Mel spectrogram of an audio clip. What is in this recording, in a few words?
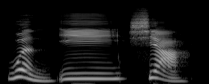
"wen4yi1xia4", Chinese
